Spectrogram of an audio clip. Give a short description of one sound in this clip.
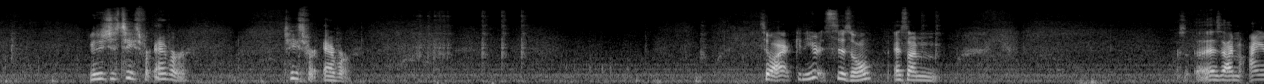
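An iron slides softly back and forth over fabric.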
